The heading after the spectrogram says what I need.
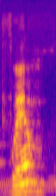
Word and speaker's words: Wyrm: And the name of the model is called Asia Cloud Rim, Wyrm, WYRM. However you Oh, pronounce worm. Worm? Is it Worm. It's worm. And it's a dual silk.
